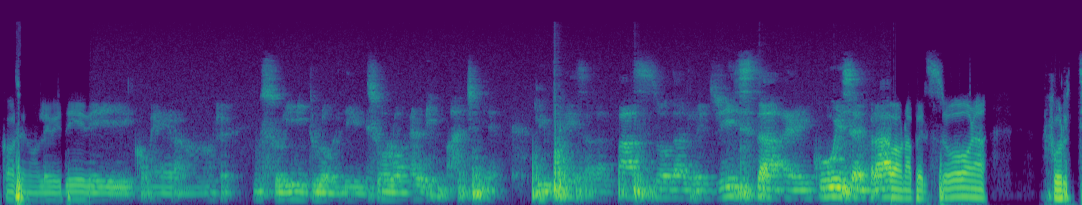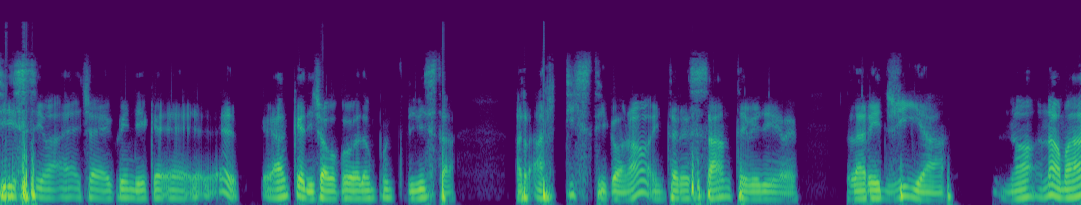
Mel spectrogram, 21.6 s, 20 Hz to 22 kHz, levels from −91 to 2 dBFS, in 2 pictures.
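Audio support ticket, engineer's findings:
Speech turns roomy and hollow, thinner bass, from 0.89 s to 8.91 s; abrupt change in and out. Likely cause: switch to a distant microphone, close mic dropped. Level roughly unchanged; room noise around 35 dB below speech. Spectrogram: weaker low band, smeared reverb tails, hard edges at both boundaries.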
